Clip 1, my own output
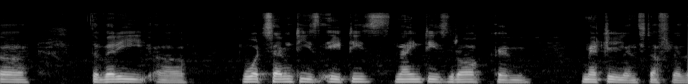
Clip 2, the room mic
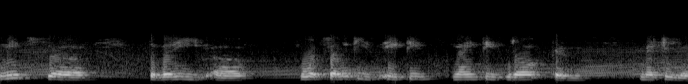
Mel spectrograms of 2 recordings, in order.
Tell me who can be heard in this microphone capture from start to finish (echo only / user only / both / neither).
echo only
